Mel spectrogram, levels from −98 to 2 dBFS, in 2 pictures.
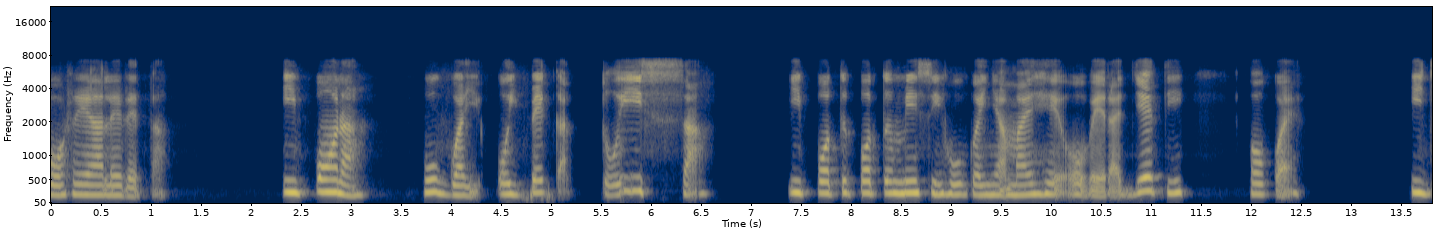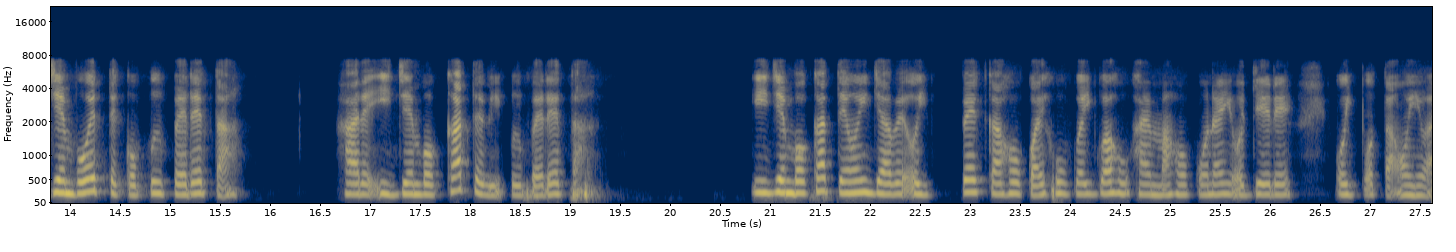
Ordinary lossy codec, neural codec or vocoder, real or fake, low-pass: none; vocoder, 44.1 kHz, 80 mel bands, Vocos; fake; 7.2 kHz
